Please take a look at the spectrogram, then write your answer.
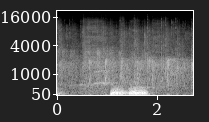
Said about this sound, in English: Yeah, you can give him a clap, go for it.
